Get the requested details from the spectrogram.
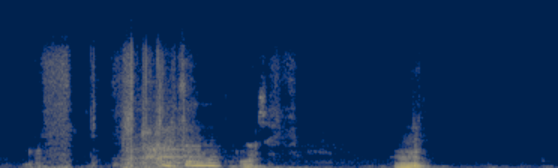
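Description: A young man groans and speaks in strained bursts close by.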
